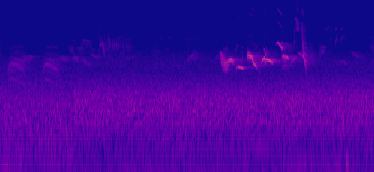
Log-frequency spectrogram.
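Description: Birds chirping over a steady outdoor hiss: scattered short calls, then a louder run of quick varied chirps and whistles from about four and a half to six seconds in.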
